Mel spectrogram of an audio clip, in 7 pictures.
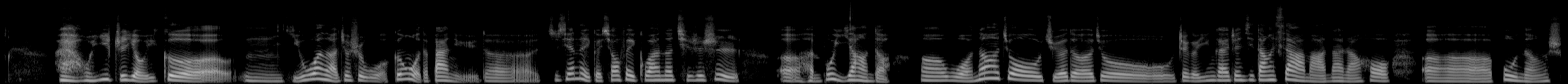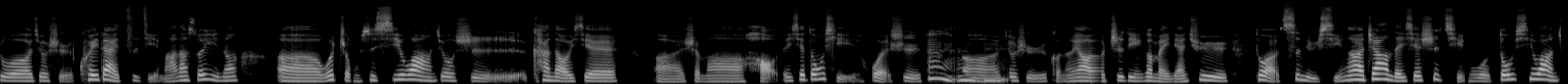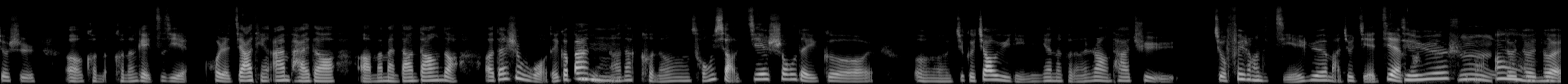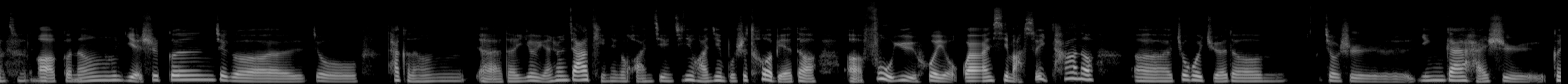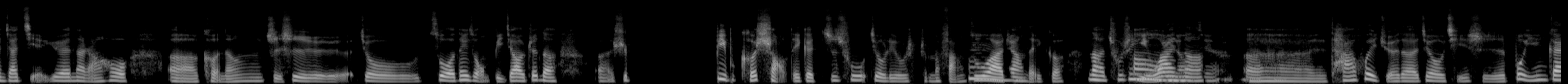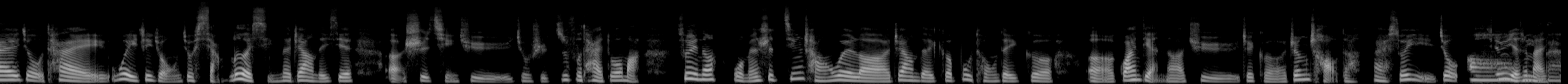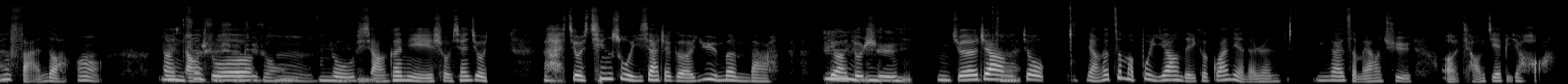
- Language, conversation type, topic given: Chinese, advice, 你们因为消费观不同而经常为预算争吵，该怎么办？
- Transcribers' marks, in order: tapping; "总是" said as "肿是"; other background noise; "节俭" said as "节间"; lip smack; lip smack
